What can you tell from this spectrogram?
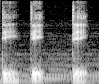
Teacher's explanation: When you say D, it's voiced, meaning your vocal cords vibrate. Try it. Put your hand on your throat and say D, D, D.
